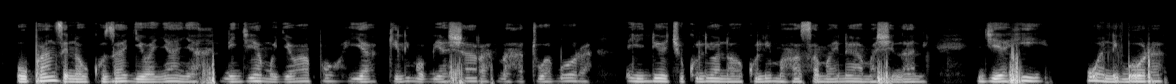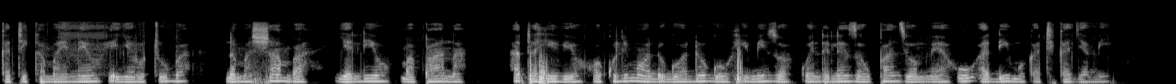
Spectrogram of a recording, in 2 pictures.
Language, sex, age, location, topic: Swahili, male, 25-35, Nairobi, agriculture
